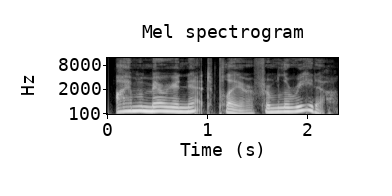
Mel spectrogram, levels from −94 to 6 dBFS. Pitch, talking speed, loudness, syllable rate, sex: 195 Hz, 180 wpm, -13 LUFS, 5.8 syllables/s, female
